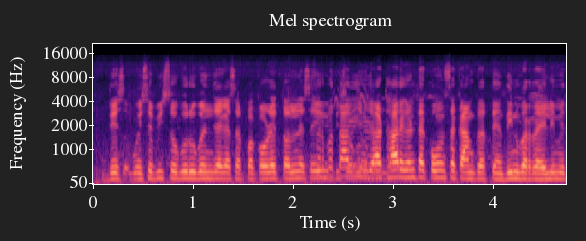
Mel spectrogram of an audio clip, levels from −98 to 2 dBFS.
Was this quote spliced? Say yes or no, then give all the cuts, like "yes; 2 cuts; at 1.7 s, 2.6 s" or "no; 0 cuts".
yes; 1 cut; at 2.6 s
